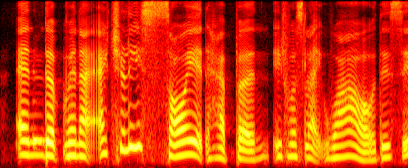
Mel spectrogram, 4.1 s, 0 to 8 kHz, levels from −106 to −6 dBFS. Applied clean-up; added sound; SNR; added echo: neural mask model Resemble Enhance denoiser.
